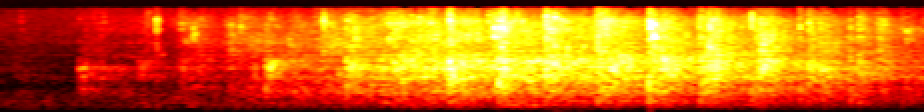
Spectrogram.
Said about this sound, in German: Nein, nein, nein, nicht klatschen. Das wird mir keinen Nobelpreis oder sowas einbringen.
